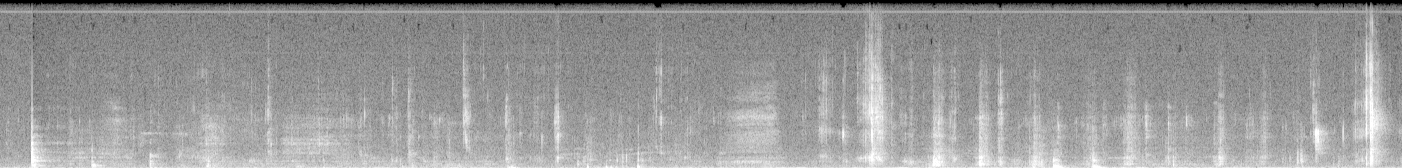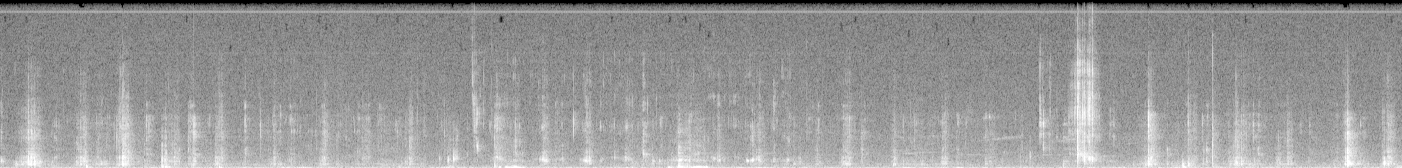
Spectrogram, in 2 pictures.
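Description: Close-miked chewing with irregular crisp crunches and smacks: a person eating shell-on prawns, rice and raw vegetables with her fingers. A sharp knock comes at the very start as a glass mug is set down.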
